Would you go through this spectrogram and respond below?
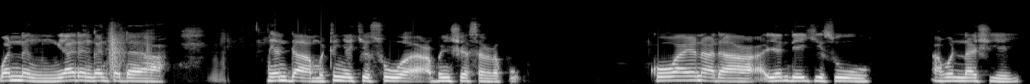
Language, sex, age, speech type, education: Hausa, male, 15-29, spontaneous, primary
